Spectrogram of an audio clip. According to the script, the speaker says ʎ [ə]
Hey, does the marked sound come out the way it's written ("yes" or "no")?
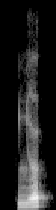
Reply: yes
